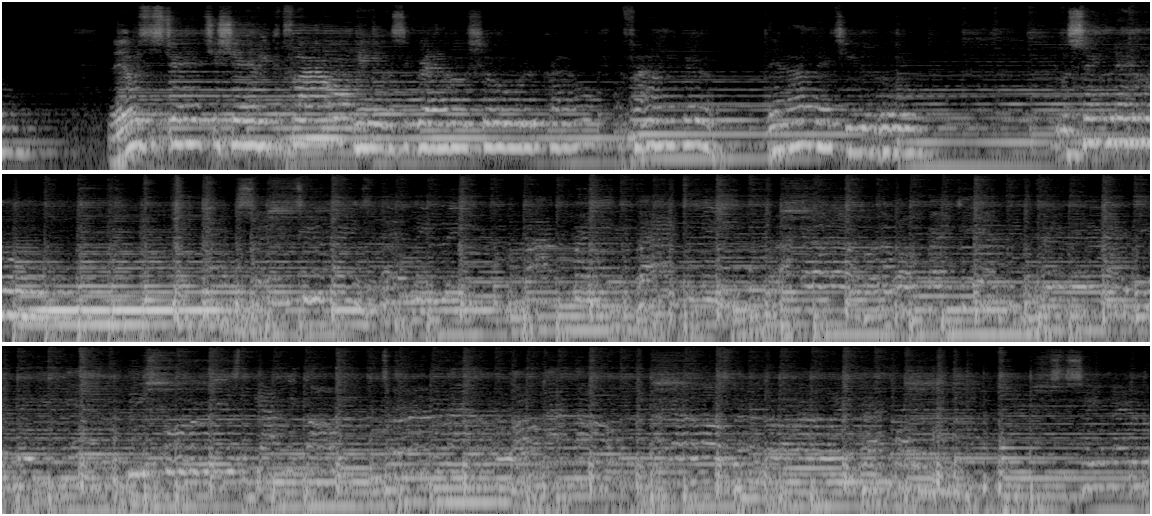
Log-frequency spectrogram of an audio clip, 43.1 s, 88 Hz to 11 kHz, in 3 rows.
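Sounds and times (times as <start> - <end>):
man singing: 0.0 - 0.6, 1.2 - 12.0, 13.0 - 43.0
acoustic guitar strumming: 0.9 - 43.0.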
